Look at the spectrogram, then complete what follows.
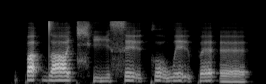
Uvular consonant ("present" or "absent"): absent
